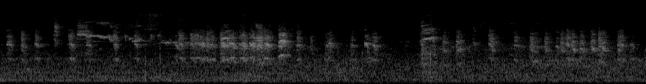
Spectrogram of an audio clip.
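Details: Red-capped robins feeding newly hatched chicks: dense bursts of thin, high twittering notes cluster near two seconds and again after four seconds, rapid and uneven, over a steady soft hiss of outdoor background noise.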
